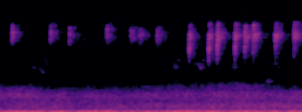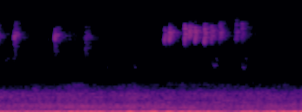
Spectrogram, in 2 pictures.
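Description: Small wild birds chirping: quick runs of thin, very high-pitched chirps, some in fast trills, over a steady low rumble.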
